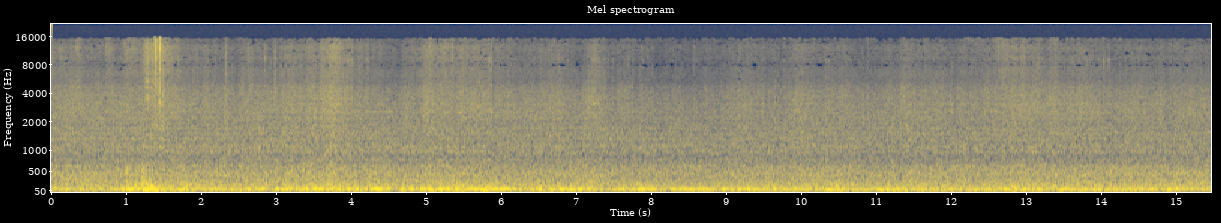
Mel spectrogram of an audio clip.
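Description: A car engine hums steadily from inside the car while driving.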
